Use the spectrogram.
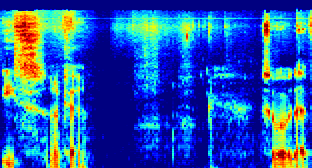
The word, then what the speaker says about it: Isa: as a deed oh it's not ice it's eise okay so what would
